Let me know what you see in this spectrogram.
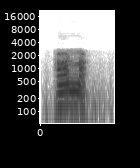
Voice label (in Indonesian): "anak", bahasa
